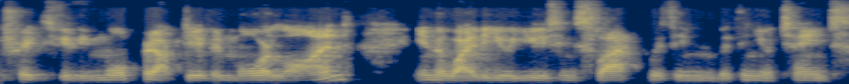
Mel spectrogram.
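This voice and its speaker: At a very fast pace, a man speaks with a slight Australian accent. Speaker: business consultant and webinar co-host. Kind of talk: webinar presentation. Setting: virtual online webinar.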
